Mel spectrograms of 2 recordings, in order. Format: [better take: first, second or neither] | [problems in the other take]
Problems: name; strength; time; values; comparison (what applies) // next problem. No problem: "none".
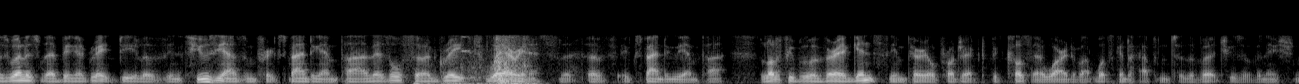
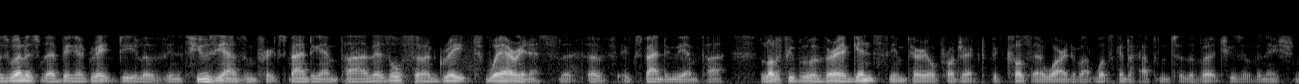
second | background sound (Bus); 2 dB below the speech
